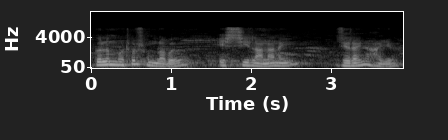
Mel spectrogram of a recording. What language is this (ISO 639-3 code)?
brx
